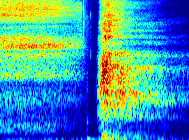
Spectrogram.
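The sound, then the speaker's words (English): A single slow, deep breath, soft and breathy, standing out briefly against a steady faint hiss. “And now, let's take a couple of deep breaths, folks, shall we?”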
